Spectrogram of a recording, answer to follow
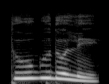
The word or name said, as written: ತೂಗುತೊಲೆ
